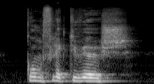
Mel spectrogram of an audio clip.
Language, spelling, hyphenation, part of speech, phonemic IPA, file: Dutch, conflictueus, con‧flic‧tu‧eus, adjective, /ˌkɔn.flɪk.tyˈøːs/, Nl-conflictueus.ogg
- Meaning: conflictional, involving, characterised by or causing conflict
